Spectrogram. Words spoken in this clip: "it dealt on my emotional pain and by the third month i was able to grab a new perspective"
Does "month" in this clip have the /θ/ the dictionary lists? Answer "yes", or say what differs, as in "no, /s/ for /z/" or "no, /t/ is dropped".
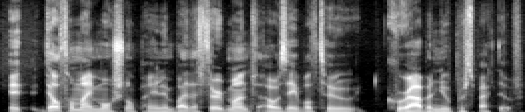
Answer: yes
